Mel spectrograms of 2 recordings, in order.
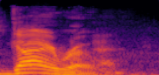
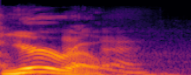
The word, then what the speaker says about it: gyro: To me, that says gyro, but it's Euro.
